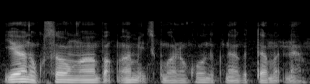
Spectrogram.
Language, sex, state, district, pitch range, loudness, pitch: Garo, male, Meghalaya, West Garo Hills, 90-105 Hz, -21 LUFS, 95 Hz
